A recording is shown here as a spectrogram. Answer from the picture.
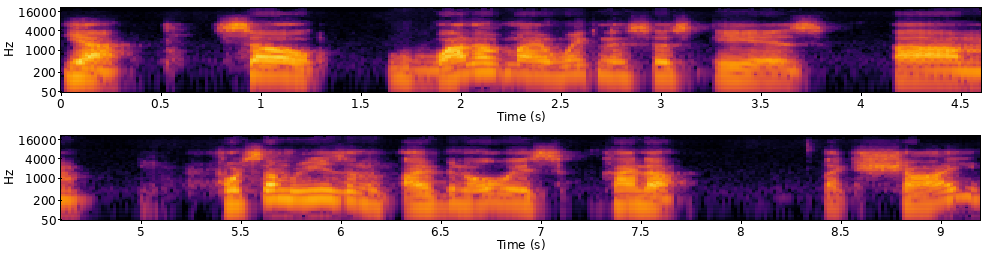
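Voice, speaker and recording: A man talks at a very slow pace, with long, frequent pauses and a non-native accent. His pitch is fairly high, and his intonation is lively. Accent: foreign. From outside the US, foreign-born. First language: not English. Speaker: business founder. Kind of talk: podcast interview. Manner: halting, with repetitions.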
